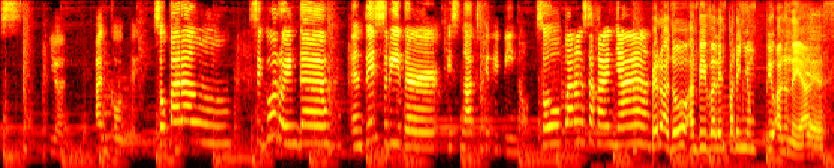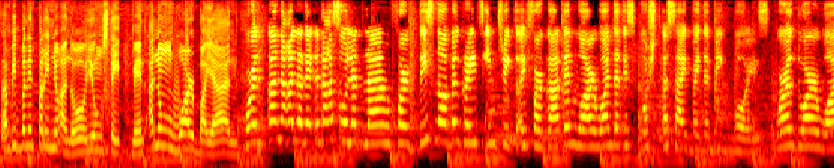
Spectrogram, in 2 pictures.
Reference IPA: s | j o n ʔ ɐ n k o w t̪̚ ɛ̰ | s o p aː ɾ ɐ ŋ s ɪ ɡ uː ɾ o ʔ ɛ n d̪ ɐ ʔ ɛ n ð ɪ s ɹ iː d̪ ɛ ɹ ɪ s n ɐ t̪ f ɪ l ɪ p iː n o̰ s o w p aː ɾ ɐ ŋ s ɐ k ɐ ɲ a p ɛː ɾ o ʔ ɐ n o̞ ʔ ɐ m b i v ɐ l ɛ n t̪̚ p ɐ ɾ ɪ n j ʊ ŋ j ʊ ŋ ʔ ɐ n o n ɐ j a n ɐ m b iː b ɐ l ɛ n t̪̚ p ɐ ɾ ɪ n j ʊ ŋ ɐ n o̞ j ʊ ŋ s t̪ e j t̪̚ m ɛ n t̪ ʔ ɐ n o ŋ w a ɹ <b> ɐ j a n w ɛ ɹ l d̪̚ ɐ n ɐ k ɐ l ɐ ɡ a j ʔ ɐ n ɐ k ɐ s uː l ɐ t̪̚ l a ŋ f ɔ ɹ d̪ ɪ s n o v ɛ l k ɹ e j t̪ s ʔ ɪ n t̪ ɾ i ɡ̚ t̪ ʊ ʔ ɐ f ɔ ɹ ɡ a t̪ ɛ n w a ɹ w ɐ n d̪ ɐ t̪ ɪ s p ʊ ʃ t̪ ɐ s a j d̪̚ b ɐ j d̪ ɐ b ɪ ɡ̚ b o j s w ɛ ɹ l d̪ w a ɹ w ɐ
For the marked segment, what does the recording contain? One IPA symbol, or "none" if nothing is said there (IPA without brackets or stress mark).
b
